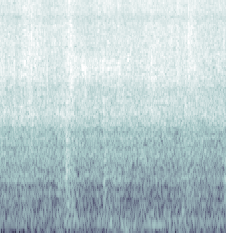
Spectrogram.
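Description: Cashews and black raisins sizzle steadily in hot oil in a pan for a vegetable white pulao, a continuous close hiss with a faint stir partway through, no talking.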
